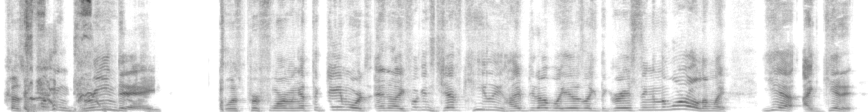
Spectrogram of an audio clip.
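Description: Podcast co-host, male, bright and lively, swears freely, rants with big swings in pitch. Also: fairly quick. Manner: ranting, profane, animated storytelling. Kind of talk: casual podcast chat.

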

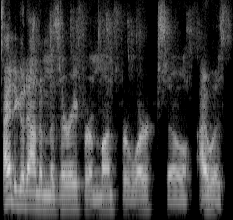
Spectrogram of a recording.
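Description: A man's voice: lowish voice, quick pace, a little mellow. Forties man, plainspoken, lo-fi audio. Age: 40s. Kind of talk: casual chat.

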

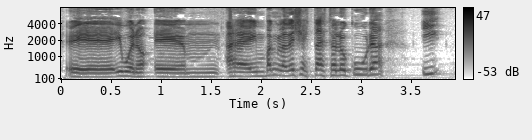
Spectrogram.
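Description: A man with an Argentine Rioplatense accent hosts a live stream, relaxed, reading viewer comments aloud. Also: high-pitched, moderate pace, clean tone. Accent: Rioplatense Argentine Spanish. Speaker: stream host reading chat. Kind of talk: casual chat on a live stream.

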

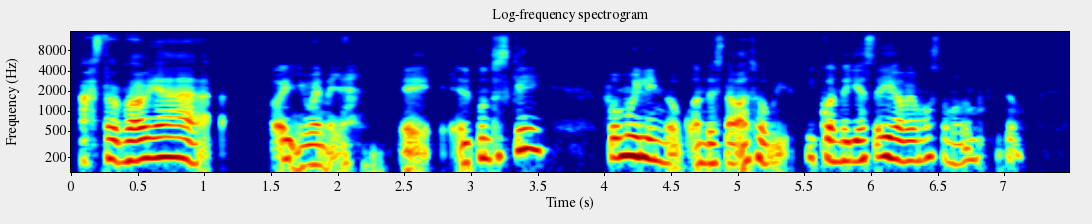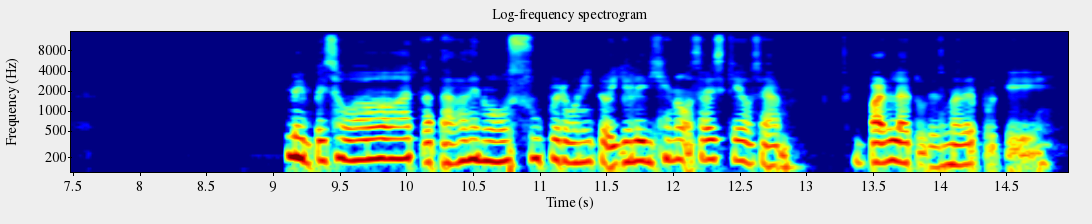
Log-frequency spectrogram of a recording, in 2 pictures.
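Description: Husky-voiced Mexican woman rambling casually. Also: fairly low pitch, fairly even intonation, moderate pace, warm tone. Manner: rambling, slangy, frequent restarts and fillers. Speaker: friend sending a voice message. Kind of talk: casual confiding story.

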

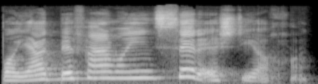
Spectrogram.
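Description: A woman's voice: high-pitched, lively intonation, voice pushed up. A witty, sly nobleman, read by a woman narrator, full of polished, mannered courtesy. It stays near her own voice in this spoken storybook. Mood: smooth.

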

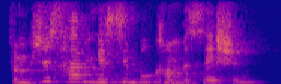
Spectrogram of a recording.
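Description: With a high voice and a fast delivery, a young Cantonese-raised woman from Australia who studies interpreting chats casually and tells lively stories thick with fillers. A roomy echo surrounds the recording.

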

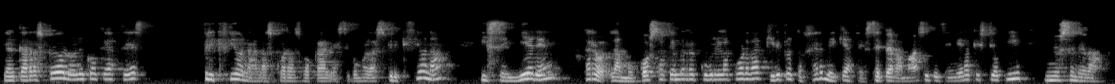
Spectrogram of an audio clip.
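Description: A woman voice therapist explaining in a podcast interview, demonstrating by changing her volume and slowing down. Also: medium pitch, animated, a little mellow, lo-fi sound, a little hiss or hum. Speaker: voice therapist and trainer.

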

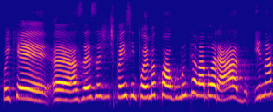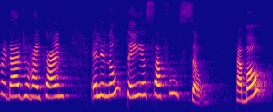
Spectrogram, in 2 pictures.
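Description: A woman teaches a class, breaking things down step by step and sounding out syllable counts. The voice is very high-pitched and a bit bright at a moderate pace, recorded from a distance in a room with echo.

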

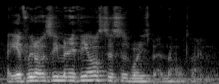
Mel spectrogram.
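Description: A man with a fairly high voice talks in a loose, rambling way, swearing freely as he chats about a film. He is recorded in an echoey room with a faint hiss under the voice. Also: very fast, mellow. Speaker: podcast co-host. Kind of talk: casual movie chat.

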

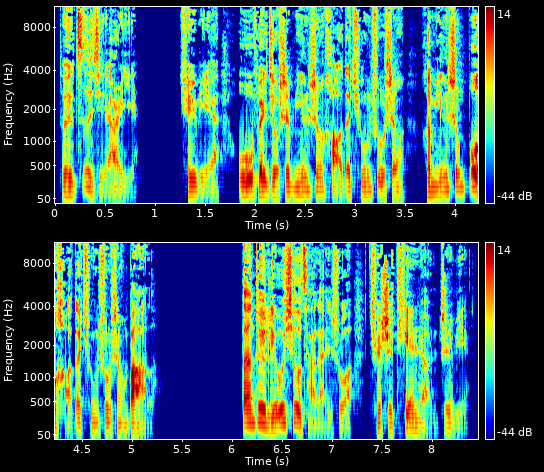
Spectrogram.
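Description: A man narrating an old folk tale in an expressive, lilting storytelling way. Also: lowish voice, fairly quick, slightly rough.

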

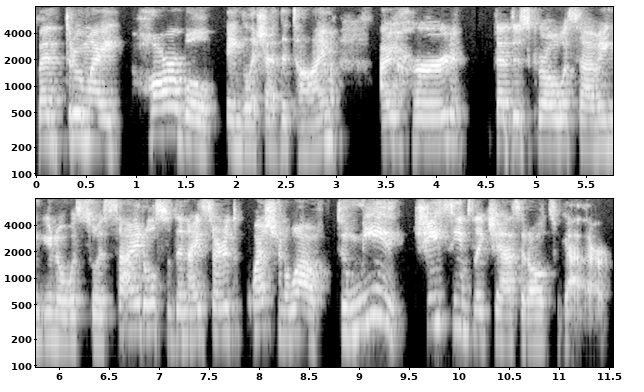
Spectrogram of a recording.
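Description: A woman's voice: medium pitch, normal speed. Thoughtful explaining woman, from Colombia. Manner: explanatory, thoughtful, with filler "you know". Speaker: guest therapist. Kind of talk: podcast conversation.

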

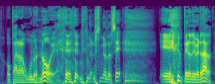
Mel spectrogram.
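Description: A man's voice: medium pitch, unhurried, dry recording, clean studio sound. Spanish man with a cold, motivating. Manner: emphatic, casual swearing. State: has a cold. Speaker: podcast host. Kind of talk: motivational podcast monologue.

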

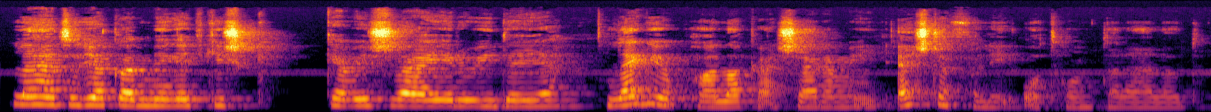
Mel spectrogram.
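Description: A woman's voice: on the high side, fairly even intonation, mellow, reverberant, lightly acted. A woman voicing a clever, helpful male rabbit in a storybook reading, earnest and persuasive. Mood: persuading.

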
